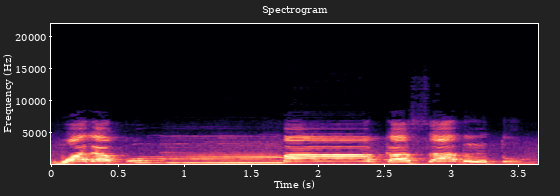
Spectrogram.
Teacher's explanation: ये गुन्ना भी ऐसे ही होगा जैसे मीम मुशद्दद का गुन्ना आपने किया था, यानी होंठों से, होंठ बंद करके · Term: इदगाम शफ़वी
